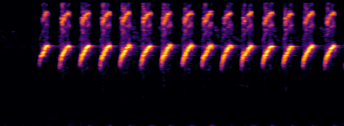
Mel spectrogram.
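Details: Bar-winged prinia in a variation call for luring wild prinias and training cage birds, described as calling rivals: sharp high chirps, each sweeping upward then flattening, repeated steadily almost four times a second after a short quiet start.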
